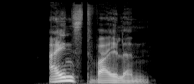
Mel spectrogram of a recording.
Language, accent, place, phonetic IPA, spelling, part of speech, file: German, Germany, Berlin, [ˈaɪ̯nstˌvaɪ̯lən], einstweilen, adverb, De-einstweilen.ogg
- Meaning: 1. for the time being 2. in the meantime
